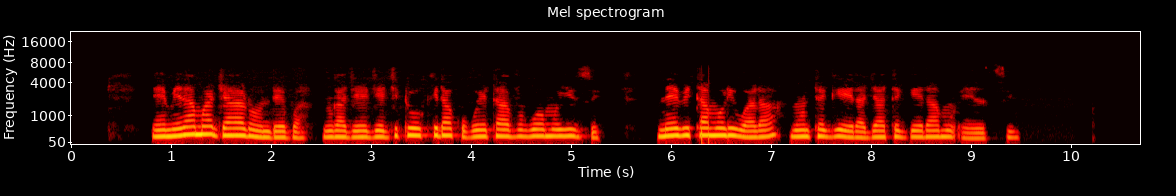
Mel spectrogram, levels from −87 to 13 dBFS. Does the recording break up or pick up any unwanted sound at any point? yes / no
no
